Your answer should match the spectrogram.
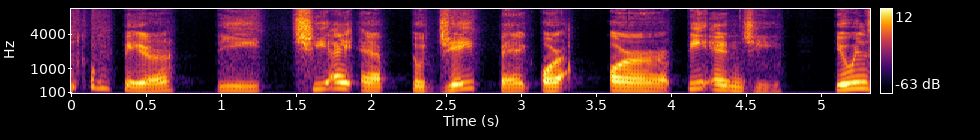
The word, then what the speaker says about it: JPG: dot png so that jpg pronounced as jpeg stands for joint photographic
